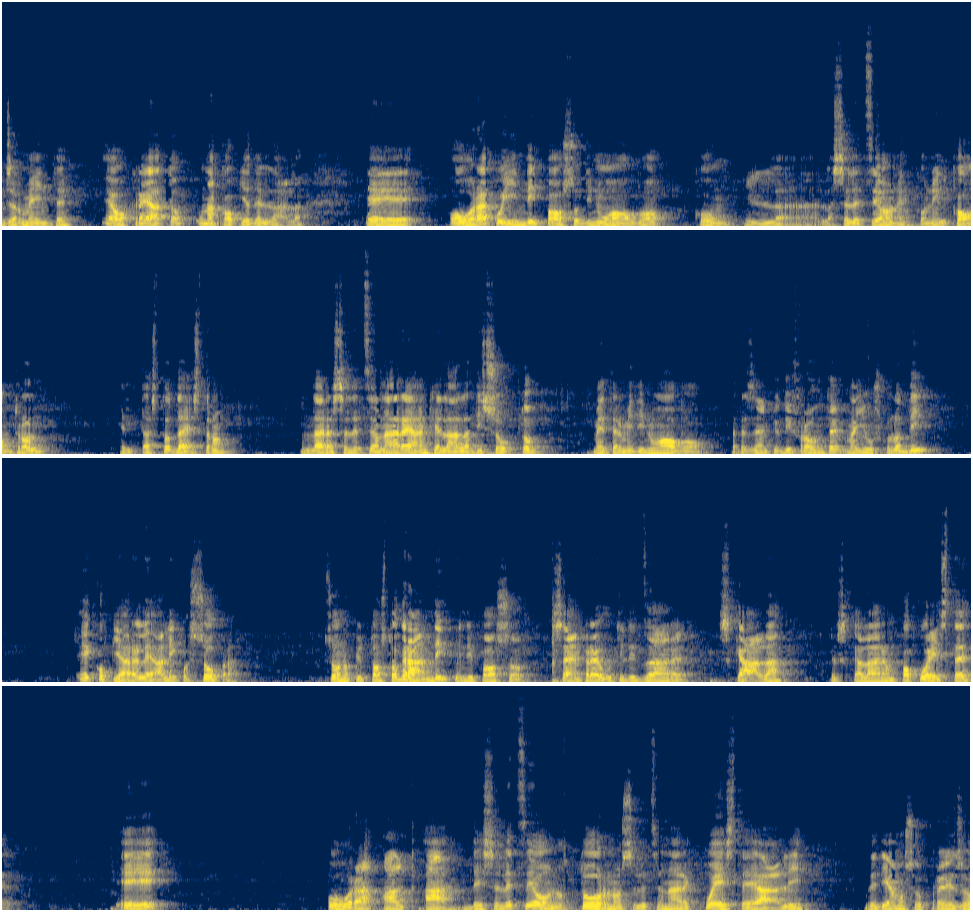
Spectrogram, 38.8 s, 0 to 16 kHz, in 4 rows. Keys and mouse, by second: 0.5 middle click, 3.9 middle click, 6.0 shift+middle click, 6.6 middle click, 9.1 ctrl+right click, 13.7 middle click, 15.5 KP_3, 16.5 KP_1, 18.2 shift+d, 20.4 shift+middle click, 20.9 middle click, 24.9 KP_1, 26.4 s, 29.1 middle click, 30.2 shift+middle click, 30.7 middle click, 33.2 alt+a, 33.6 ctrl+right click, 36.0 middle click, 38.6 g.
